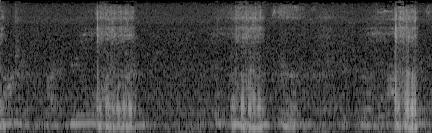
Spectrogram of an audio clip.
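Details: Three-month-old Boston Terrier puppy snoring as he naps in an odd position: quiet, raspy, low buzzing snores in short bursts roughly every one and a half seconds, each with a wavering nasal tone.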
